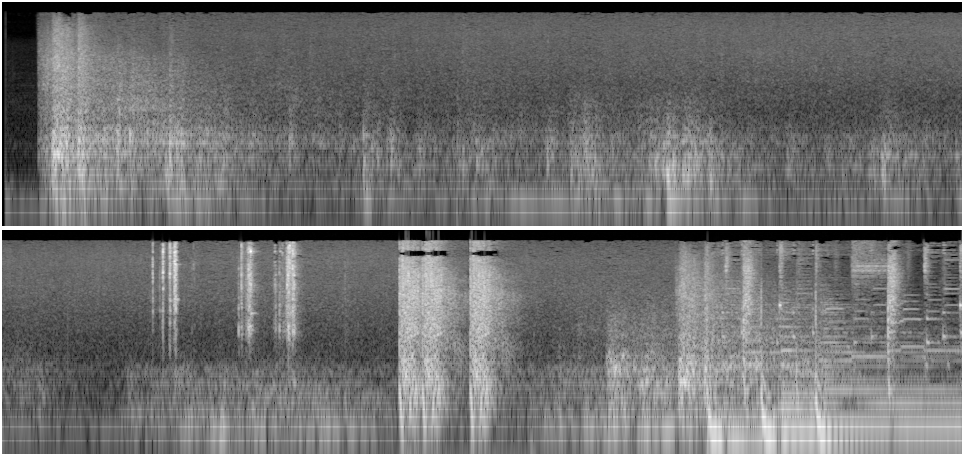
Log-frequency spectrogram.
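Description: Thunderstorm with rain: a thunderclap just after the start rolls away into rumbling, with sharp loud cracks of thunder about two-thirds through. A music beat comes in near the end.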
